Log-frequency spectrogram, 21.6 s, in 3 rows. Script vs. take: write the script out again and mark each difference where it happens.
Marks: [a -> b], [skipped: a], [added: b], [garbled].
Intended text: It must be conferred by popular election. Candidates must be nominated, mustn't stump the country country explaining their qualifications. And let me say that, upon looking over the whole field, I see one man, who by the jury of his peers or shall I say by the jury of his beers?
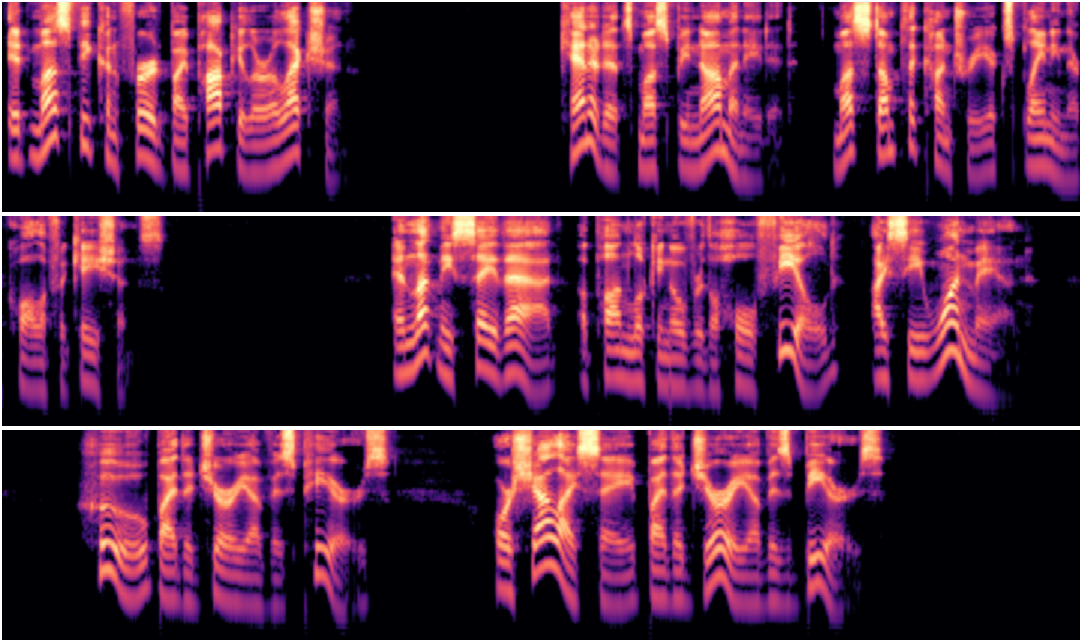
It must be conferred by popular election. Candidates must be nominated, [mustn't -> must] stump the country [skipped: country] explaining their qualifications. And let me say that, upon looking over the whole field, I see one man, who by the jury of his peers or shall I say by the jury of his beers?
